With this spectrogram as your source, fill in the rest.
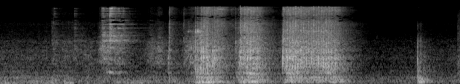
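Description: An impact driver whirs and rattles as it drives in a screw.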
